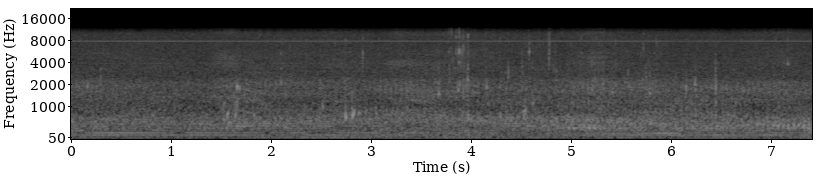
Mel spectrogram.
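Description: Near silence: a faint steady hiss and low hum, with a few faint ticks.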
